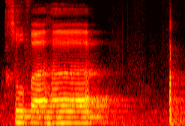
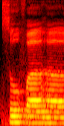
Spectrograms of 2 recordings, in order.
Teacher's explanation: ketika dimatikan maka ada hamzahnya tek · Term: hamzah sukun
